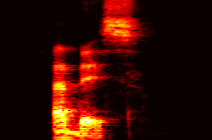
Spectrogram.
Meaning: abbess (female abbot)
- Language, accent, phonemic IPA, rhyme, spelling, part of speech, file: French, France, /a.bɛs/, -ɛs, abbesse, noun, LL-Q150 (fra)-abbesse.wav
